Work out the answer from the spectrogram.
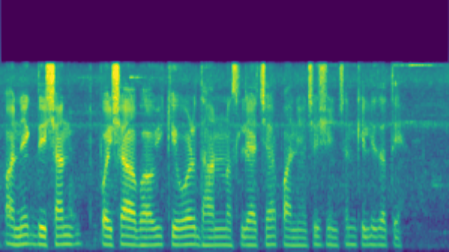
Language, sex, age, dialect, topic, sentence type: Marathi, male, 25-30, Standard Marathi, agriculture, statement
